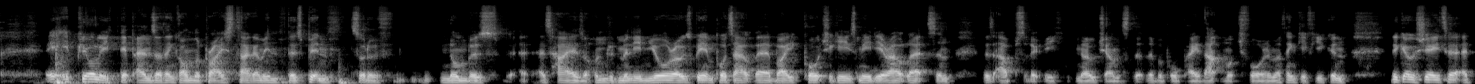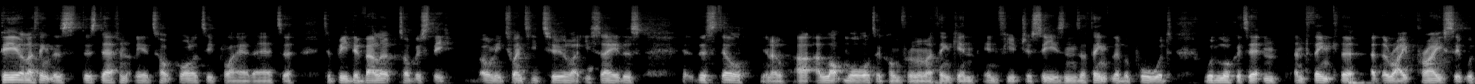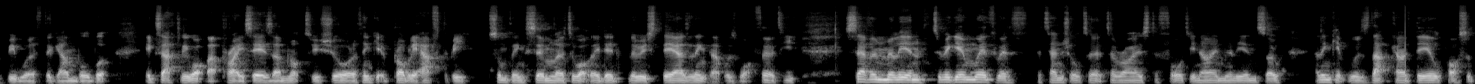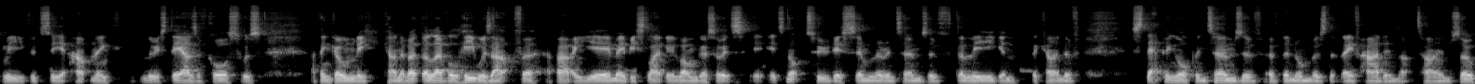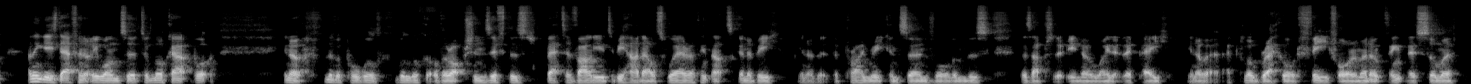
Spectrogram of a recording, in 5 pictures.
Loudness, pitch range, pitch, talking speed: -20 LUFS, 85-95 Hz, 90 Hz, 235 wpm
